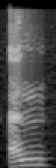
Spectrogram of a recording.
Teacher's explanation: من طرف اللسان مع ما بعد اصول الثنايا · Term: النون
